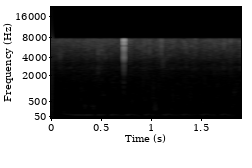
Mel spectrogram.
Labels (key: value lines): label: biophony
recorder: SoundTrap 300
